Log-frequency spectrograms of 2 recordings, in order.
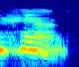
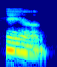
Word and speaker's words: Han: okay so for example the last name h8n is pronounced Han never ever hand okay so Han Solo in Star Wars that is correctly pronounced just if you were Chinese okay oh all is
